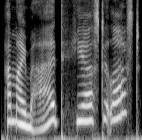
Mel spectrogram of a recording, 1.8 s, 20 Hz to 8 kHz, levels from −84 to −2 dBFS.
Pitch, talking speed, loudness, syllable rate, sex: 290 Hz, 235 wpm, -16 LUFS, 4.9 syllables/s, female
